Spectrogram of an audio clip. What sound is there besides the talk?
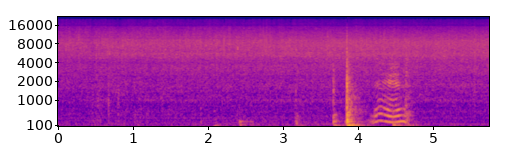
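sizzling oil in pan for floured scallops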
